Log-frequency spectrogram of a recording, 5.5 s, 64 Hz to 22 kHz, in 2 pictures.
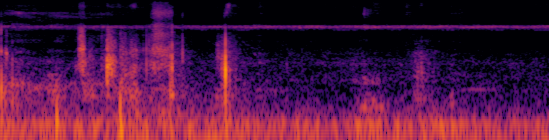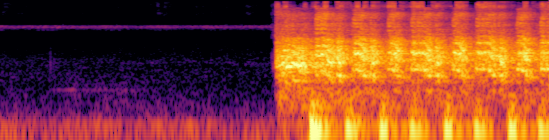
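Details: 1997 Honda Magna VF750C V4 motorcycle: the starter spins the engine steadily at about three turns a second but it never fires, even with starter fluid, after new plugs and wires, a new battery, cleaned and bench-synced carbs, fresh fuel, and vacuum lines checked.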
